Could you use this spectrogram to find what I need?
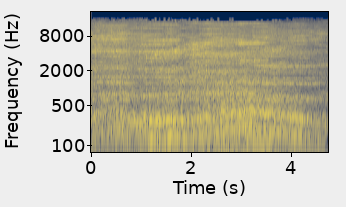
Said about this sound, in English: As you do so, Sebastian, you hear a loud, guttural growl.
